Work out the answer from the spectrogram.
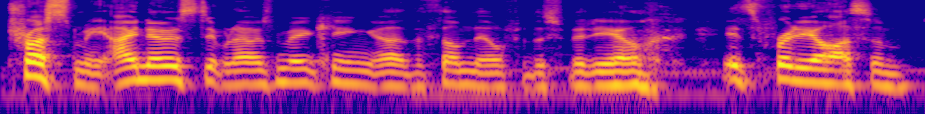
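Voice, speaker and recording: A playful, excitable gaming co-host chatting casually through a let's play. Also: medium pitch, fairly quick, soft background music.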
